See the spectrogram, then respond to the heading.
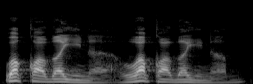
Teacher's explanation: قاف و ضاد هر دو از حروف استعلا هستن، غلیظ تلفظ میشن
